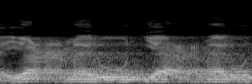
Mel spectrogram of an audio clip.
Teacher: ഐന് വ്യക്തമായി മഖ്റജിൽ നിന്ന് മൊഴിയണം. ഐനിന് തവസ്സുത്ത് എന്ന സിഫത്തുണ്ട്.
